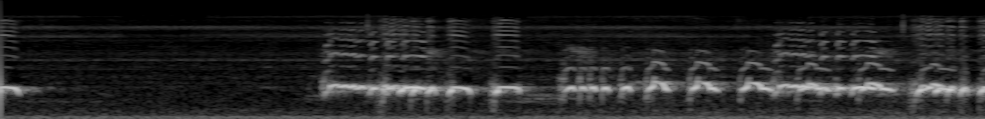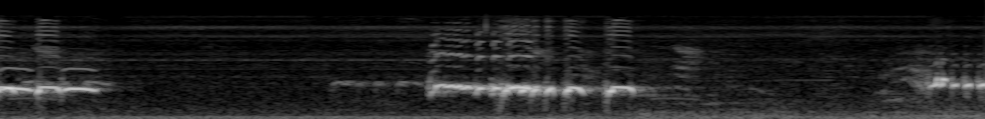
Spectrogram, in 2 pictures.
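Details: Local zebra dove with a big voice, used in morning and evening as a lure for other doves; after quiet, several dense runs of quick trilled coos over about four seconds, a pause, then another trilled burst.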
